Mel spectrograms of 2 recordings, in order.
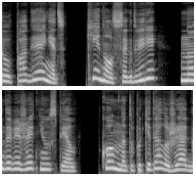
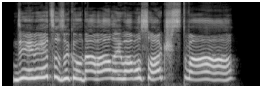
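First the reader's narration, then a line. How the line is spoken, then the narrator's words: Yelling. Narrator (Russian): Завопил один из советников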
